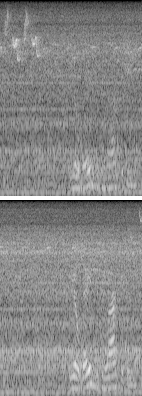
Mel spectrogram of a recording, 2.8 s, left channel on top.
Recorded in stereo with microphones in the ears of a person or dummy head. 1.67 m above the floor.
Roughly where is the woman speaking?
Right.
